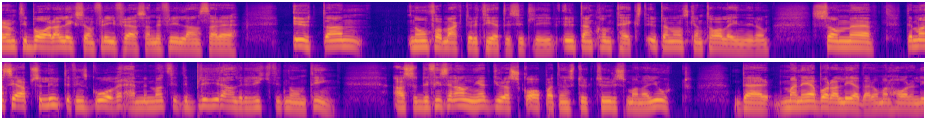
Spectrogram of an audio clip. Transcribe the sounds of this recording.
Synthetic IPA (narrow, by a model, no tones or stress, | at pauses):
aɾɔmt̪ʰɪlbɑːɾalɪksɔmfɾiːfɾɛsand̪əfɾiːlansaɾə | ʉ̟ːt̪anː | ɔnfɔɾmavak̚t̪ʊɾɪt̪ʰeːt̪ɪsɪt̪ʰliːvʉ̟ːt̪ankʰɔnt̪ʰɛkst̪ʉ̟ːt̪anːɔnskʰant̪ʰɑːlaɪnːɪd̪ɔmsɔmd̪̥ɛmanseːɾab̥sɔlʉ̟ːt̪̚d̪ɛfɪns̬ɡoːvəɾhæːɾmɛnmanseːd̪ɛbliɾald̪ɾɪɾɪk̚t̪ɪt̪nɔnt̪ʰɪŋː | ʔalsɔd̪ɛfɪnsɛnand̪lɪŋnat̪̚ɡʉ̟d̪haɾʂkɑːpat̪ɛnst̪ɾɵk̚t̪ʰʉ̟ːɾʂɔmːanhaɾjʊʈː | d̪æɾmanæɾbɑːɾaleːd̪aɾəɔmanɦaɾɛnl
